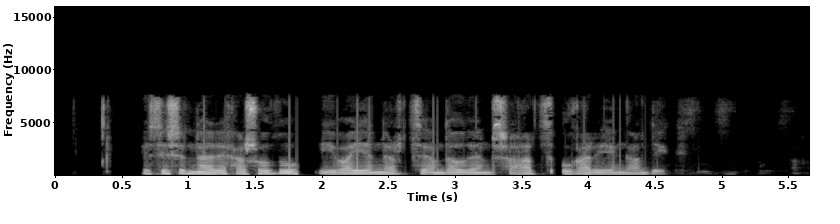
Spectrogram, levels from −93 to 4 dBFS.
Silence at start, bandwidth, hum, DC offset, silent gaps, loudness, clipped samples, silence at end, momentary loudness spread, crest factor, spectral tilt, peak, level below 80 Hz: 0.65 s; 8 kHz; none; under 0.1%; none; -24 LUFS; under 0.1%; 1.1 s; 14 LU; 18 dB; -4.5 dB/octave; -6 dBFS; -54 dBFS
